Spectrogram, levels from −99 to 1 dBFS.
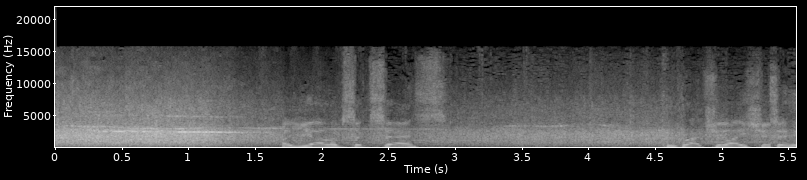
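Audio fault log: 5.36 s, compressed frames skipped: a short run of frames was missing or rejected as damaged, so the decoder dropped them. The audio jumps ahead by roughly 150 ms, which fits a few 32 ms frames.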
